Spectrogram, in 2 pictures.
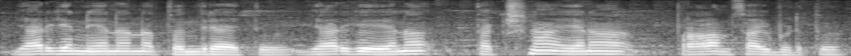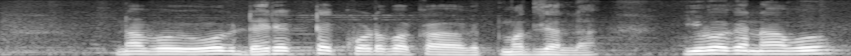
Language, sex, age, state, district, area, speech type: Kannada, male, 18-30, Karnataka, Chitradurga, rural, spontaneous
